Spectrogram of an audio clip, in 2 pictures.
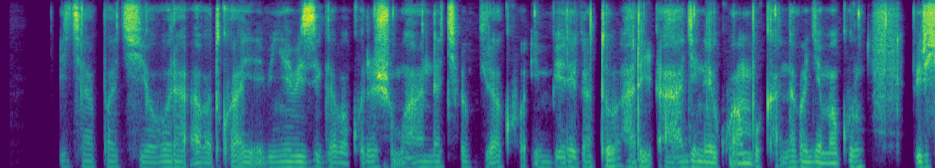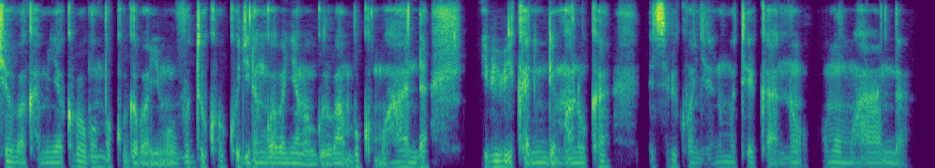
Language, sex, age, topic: Kinyarwanda, male, 25-35, government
